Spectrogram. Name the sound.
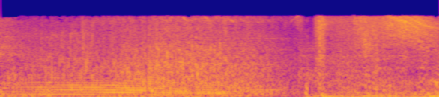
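helicopter flying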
